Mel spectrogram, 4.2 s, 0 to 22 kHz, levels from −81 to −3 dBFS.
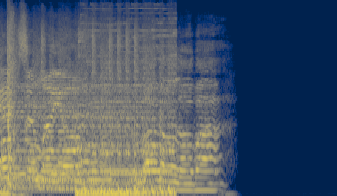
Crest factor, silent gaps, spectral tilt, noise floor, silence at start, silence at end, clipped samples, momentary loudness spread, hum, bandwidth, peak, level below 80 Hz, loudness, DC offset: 16 dB; none; -4.5 dB/octave; -83 dBFS; 0 s; 1.45 s; under 0.1%; 6 LU; none; over 20 kHz; 0 dBFS; -24 dBFS; -15 LUFS; under 0.1%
